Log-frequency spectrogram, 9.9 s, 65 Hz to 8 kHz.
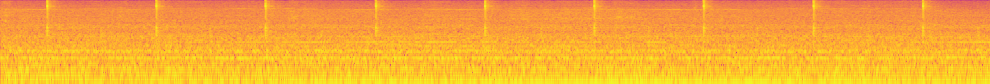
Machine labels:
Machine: valve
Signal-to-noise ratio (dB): -6 dB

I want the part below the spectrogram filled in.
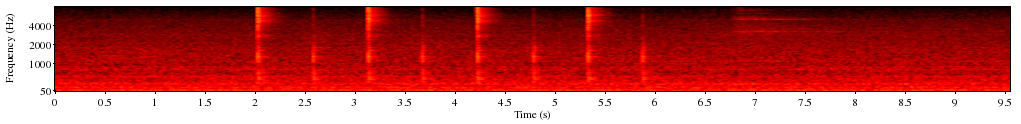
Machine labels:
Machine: valve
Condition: normal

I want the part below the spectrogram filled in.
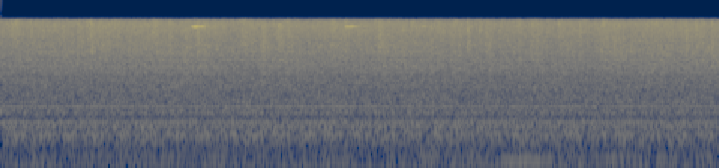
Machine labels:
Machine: fan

